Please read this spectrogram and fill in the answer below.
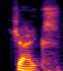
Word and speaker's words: Jacques: Artie Jones and Liam Jacques Jakes.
